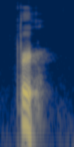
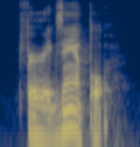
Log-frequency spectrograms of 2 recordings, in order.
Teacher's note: the word F-O-R is usually not stressed in English. So we don't pronounce that as for. We say fur, right? I say for example. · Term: reduced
